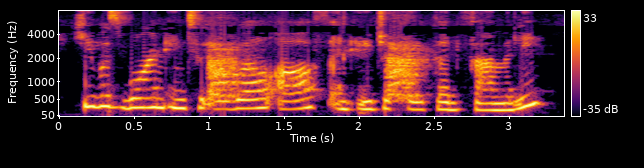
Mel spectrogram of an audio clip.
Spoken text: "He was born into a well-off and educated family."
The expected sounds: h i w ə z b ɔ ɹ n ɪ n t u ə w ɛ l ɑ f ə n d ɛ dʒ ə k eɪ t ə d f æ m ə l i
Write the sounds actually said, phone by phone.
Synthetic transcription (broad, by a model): h i w ə z b ɔ ɹ n ɪ n t u ə w ɛ l ɑ f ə n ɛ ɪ dʒ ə eɪ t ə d f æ m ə l i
